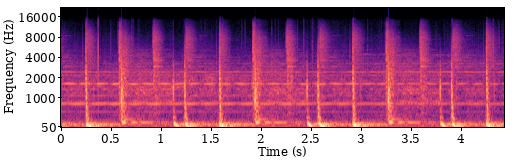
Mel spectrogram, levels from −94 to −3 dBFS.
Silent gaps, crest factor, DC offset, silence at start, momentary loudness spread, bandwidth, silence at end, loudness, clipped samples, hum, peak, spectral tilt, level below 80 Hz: none; 16 dB; under 0.1%; 0 s; 5 LU; 13.5 kHz; 0 s; -19 LUFS; under 0.1%; none; -2 dBFS; -5.5 dB/octave; -24 dBFS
